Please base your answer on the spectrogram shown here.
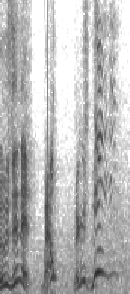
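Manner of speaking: mock squeaky goblin-like voice. Imitating how the own voice sounds on stream playback: imitating own high goblin-like voice. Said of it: "Sound like the fucking goblin from World of Warcraft".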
